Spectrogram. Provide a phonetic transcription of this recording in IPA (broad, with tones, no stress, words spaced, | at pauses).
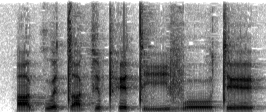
a˨kʷɛ˦ ta˨kɪ˦pʰɪ˦˨ tiː˨˦voː˨tɪ˦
